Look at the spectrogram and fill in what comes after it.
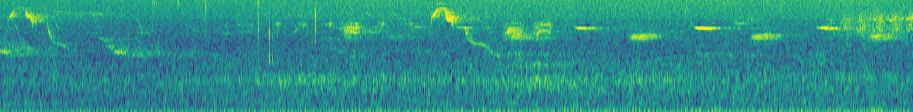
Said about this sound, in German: Im Hintergrund hört man rufende Amseln, wippende Kohlmeisen, trommelnde Spechte.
